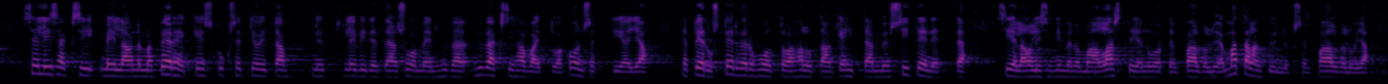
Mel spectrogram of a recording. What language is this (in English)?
Finnish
